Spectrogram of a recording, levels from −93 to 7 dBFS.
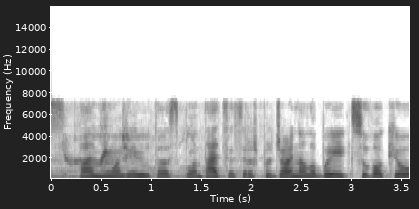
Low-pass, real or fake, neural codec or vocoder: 7.2 kHz; fake; codec, 16 kHz, 4 kbps, FunCodec, trained on Chinese and English, 50 frames a second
